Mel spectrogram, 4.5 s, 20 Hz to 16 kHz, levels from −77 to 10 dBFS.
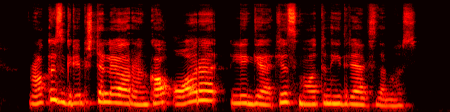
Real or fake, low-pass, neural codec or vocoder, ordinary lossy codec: fake; 14.4 kHz; codec, 44.1 kHz, 3.4 kbps, Pupu-Codec; AAC, 96 kbps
